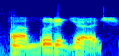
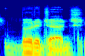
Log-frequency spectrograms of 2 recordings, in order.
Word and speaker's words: Buttigieg: Buttigieg. – Buttigieg, yes, Pete Buttigieg.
